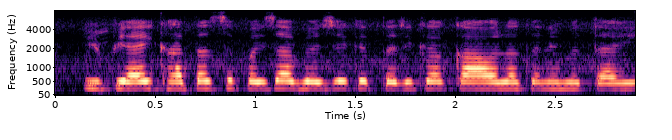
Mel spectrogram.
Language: Bhojpuri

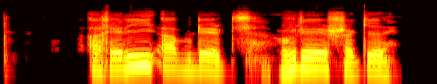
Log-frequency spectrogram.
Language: Ushojo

